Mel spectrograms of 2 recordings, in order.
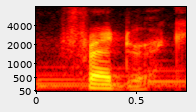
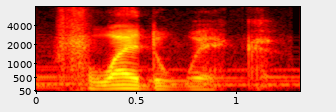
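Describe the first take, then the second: First: The r sounds are pronounced as clear r. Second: The r sounds are pronounced like w. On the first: The speaker calls it wrong. "You may never call Frederick Frederick" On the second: The speaker calls it right. "with the lisp"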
